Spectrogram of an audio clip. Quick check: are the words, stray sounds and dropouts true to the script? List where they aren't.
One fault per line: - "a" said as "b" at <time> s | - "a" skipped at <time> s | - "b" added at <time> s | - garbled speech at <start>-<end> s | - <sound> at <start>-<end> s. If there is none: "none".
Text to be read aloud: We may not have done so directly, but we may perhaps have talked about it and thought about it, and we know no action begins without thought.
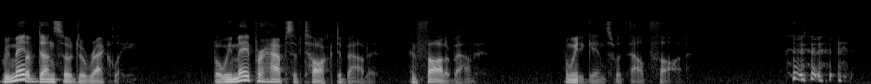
- "not" skipped at 0.2 s
- "know no action" skipped at 5.8 s
- laugh at 7.8-8.5 s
